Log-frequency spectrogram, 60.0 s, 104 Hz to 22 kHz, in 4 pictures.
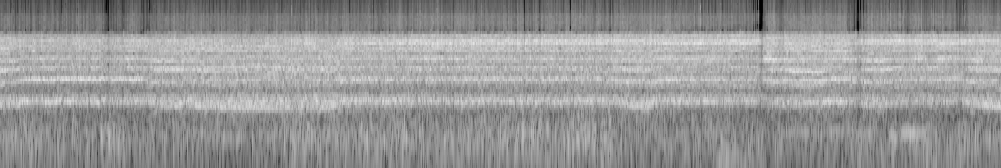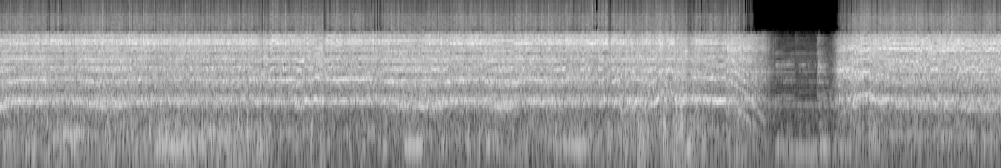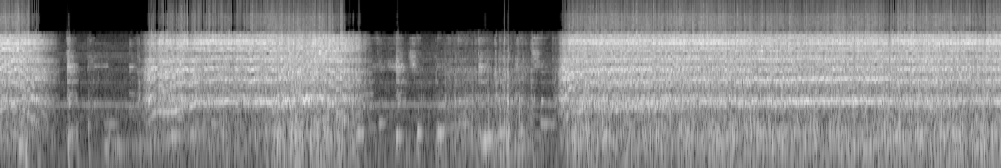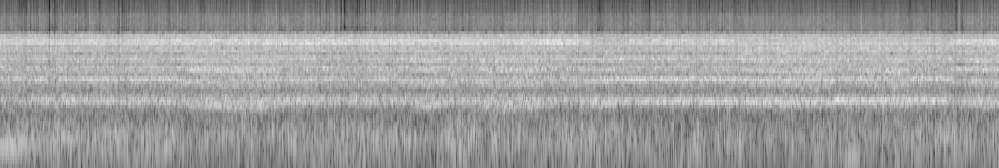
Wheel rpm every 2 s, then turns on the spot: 210, 220, 220, 240, 230, 230, 220, 230, 230, 230, 220, 220, 240, 40, 210, 80, 150, 140, 10, 120, 220, 230, 230, 230, 220, 230, 220, 230, 220, 220.
36-38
